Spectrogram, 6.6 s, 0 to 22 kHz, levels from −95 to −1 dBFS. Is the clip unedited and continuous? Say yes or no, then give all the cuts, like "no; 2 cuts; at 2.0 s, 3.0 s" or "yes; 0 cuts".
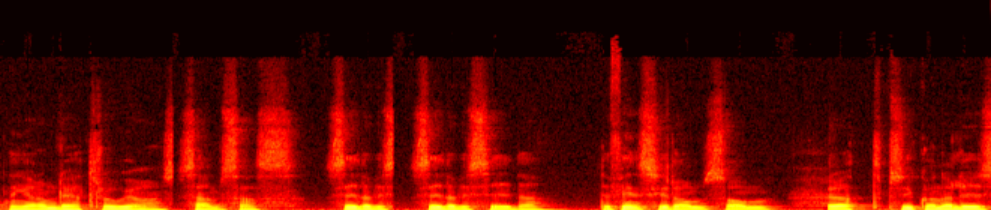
no; 3 cuts; at 1.1 s, 2.6 s, 5.5 s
